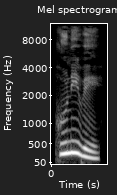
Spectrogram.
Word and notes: ಹಣವು: haṇavu

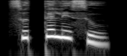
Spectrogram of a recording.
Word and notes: ಸುತ್ತಲಿಸು: suttalisu

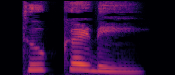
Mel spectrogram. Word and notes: ತುಕಡಿ: tukaḍi

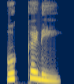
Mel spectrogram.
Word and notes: ಔಕಾಟ: Kannada

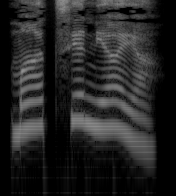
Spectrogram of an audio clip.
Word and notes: ಮಾತ್ಸ್ಯನ್ಯಾಯ: mātsya nyāya

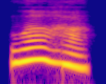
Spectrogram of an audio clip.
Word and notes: ವಾಹಿ: vāhi

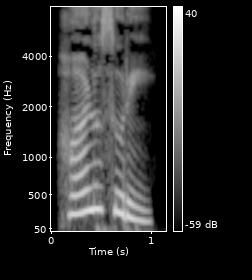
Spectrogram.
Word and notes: ಹಾಲುಸೋರೆ: hālu sōre

